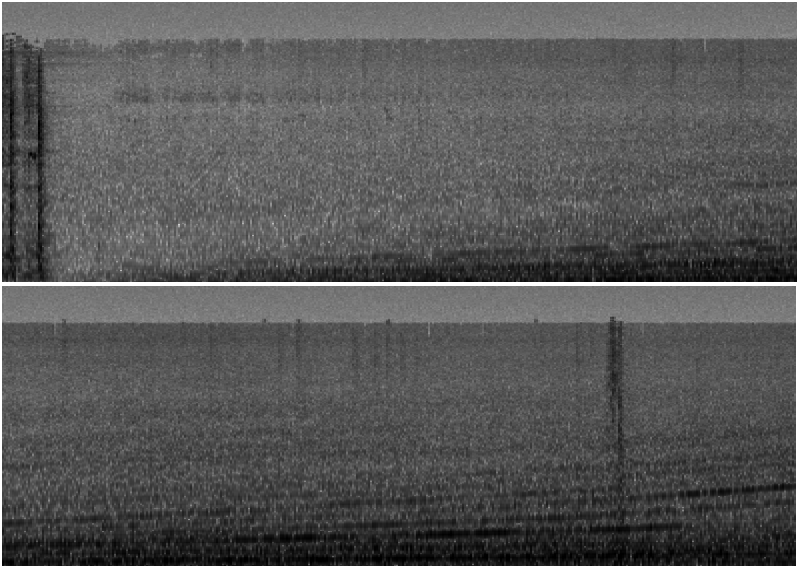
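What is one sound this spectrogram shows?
Train wheels rumble along the rails, growing louder.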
